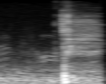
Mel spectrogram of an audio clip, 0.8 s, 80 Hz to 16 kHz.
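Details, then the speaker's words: Single short, dull click over low room noise as the door of a Vetpump Pro VP50 veterinary infusion pump latches shut after the IV line is loaded, confirming it is closed. "now you will close the door firmly pressing both sides of the door until you hear the click"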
